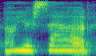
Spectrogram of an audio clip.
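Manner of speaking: lightly voiced nagging little voice; mild taunting put-on voice; mock inner critic. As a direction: pretend to be a needling dark thought, lightly. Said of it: "the little bastards whispering to us".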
